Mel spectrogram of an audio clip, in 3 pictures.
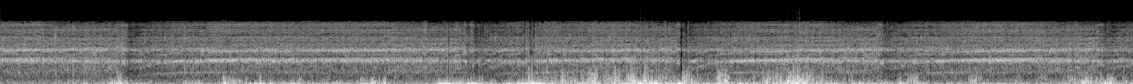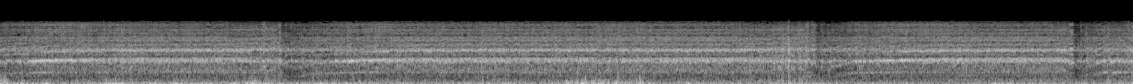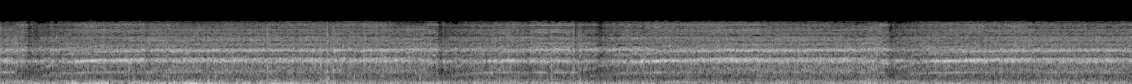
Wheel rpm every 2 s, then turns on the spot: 140, 150, 140, 140, 150, 140, 150, 140, 160, 150, 150, 130, 160, 140, 130, 160, 150.
none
